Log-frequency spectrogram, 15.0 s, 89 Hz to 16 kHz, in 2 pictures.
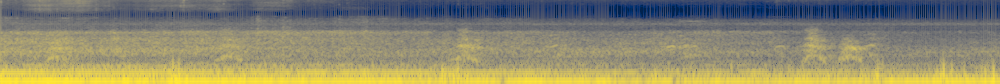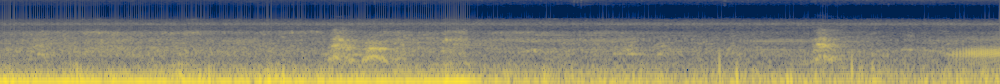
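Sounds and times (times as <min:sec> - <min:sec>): diesel locomotive engine drone: 0:00.0 - 0:15.0
dog barking: 0:01.6 - 0:02.0, 0:03.4 - 0:06.7, 0:09.9 - 0:11.0, 0:12.1 - 0:12.7, 0:13.6 - 0:14.0.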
